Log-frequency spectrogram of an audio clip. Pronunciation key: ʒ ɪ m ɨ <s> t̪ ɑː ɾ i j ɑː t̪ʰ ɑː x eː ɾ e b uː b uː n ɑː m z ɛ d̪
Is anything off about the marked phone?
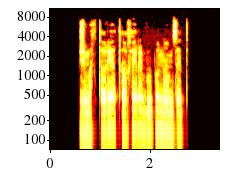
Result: yes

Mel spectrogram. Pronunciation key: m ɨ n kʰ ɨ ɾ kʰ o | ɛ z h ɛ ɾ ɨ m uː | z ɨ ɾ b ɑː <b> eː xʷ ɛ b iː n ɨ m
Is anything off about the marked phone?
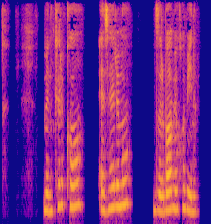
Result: yes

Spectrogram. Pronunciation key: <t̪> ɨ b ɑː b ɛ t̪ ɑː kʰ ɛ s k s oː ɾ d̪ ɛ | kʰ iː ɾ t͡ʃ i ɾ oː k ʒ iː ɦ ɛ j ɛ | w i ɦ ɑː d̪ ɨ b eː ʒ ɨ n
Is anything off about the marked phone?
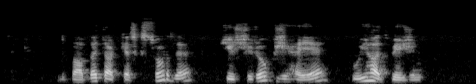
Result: yes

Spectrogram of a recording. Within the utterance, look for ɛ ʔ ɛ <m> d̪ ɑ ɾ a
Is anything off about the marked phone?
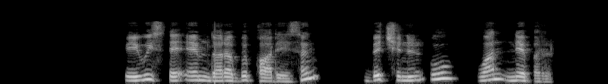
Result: no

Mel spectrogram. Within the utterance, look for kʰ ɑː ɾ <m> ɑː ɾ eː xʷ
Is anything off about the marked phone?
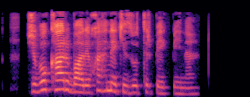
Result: yes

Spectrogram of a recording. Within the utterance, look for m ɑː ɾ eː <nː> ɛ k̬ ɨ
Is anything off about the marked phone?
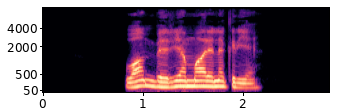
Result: yes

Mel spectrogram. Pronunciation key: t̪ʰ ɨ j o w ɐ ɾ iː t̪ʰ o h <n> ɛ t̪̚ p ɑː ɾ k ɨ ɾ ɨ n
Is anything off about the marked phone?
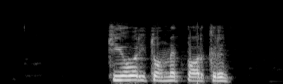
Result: yes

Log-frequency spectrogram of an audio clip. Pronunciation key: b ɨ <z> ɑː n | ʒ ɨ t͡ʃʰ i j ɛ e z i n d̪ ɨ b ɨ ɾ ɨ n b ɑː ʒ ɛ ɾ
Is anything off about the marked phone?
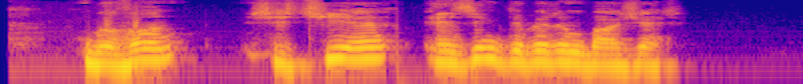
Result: yes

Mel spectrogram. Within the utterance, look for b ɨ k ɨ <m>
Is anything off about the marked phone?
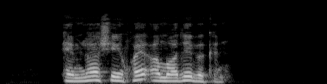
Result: yes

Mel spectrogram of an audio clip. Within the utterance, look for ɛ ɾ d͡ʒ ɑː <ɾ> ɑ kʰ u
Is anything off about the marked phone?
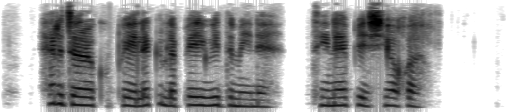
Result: no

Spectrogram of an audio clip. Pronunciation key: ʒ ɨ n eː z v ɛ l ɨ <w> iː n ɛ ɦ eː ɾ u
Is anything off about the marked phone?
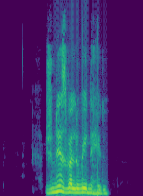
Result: no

